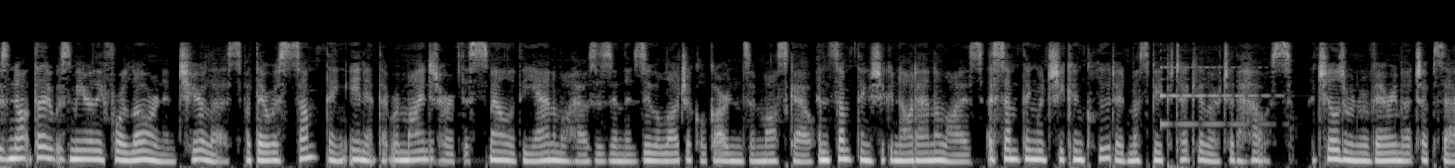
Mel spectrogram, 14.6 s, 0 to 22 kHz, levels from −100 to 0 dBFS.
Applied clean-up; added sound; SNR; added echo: classical method spectral subtraction.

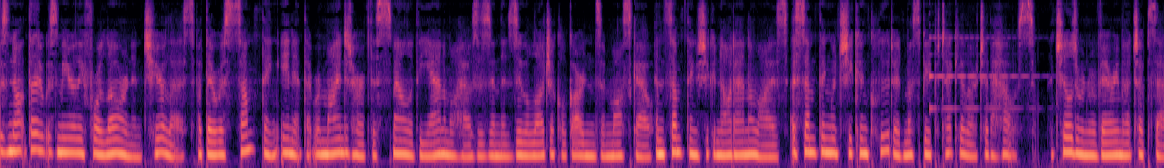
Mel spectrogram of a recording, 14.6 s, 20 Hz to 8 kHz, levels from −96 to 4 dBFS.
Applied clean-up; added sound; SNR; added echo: neural mask model RNNoise.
